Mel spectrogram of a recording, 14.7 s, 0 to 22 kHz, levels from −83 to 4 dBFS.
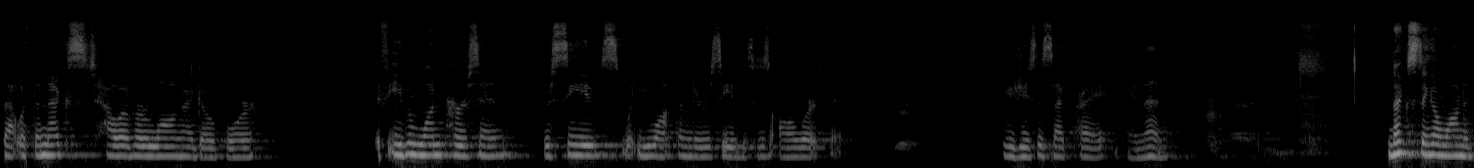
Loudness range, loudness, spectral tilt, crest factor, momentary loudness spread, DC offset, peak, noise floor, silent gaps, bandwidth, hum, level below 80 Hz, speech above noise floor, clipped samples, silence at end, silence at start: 10 LU; -46 LUFS; -4 dB/octave; 24 dB; 18 LU; under 0.1%; -24 dBFS; -81 dBFS; none; 14 kHz; none; -86 dBFS; 35 dB; under 0.1%; 0 s; 0.05 s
